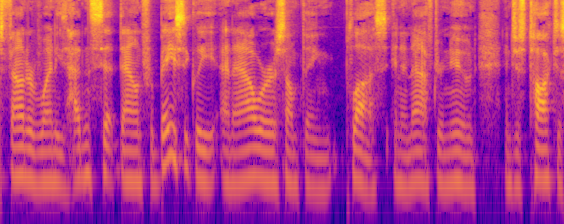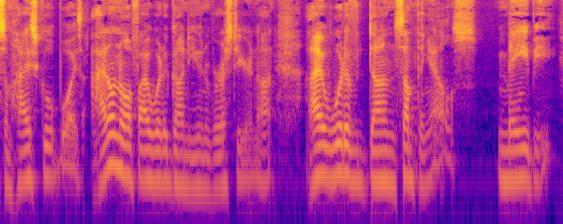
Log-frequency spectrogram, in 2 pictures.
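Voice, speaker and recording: A man's voice: medium pitch, a bit bright. A middle-aged man hosting a show, casually telling a rambling story and repeating phrases for comic effect.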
